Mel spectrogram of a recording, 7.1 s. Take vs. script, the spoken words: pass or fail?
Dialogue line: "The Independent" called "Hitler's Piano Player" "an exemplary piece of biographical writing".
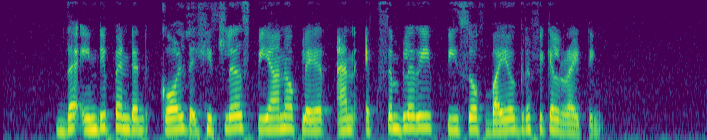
pass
